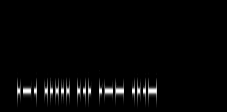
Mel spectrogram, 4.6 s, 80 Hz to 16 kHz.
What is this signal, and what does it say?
Morse code, heard as a keyed tone, about 22 wpm, 700 Hz. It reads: R5SWV
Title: Code Groups - 5 Letter:Numbers - 22wpm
